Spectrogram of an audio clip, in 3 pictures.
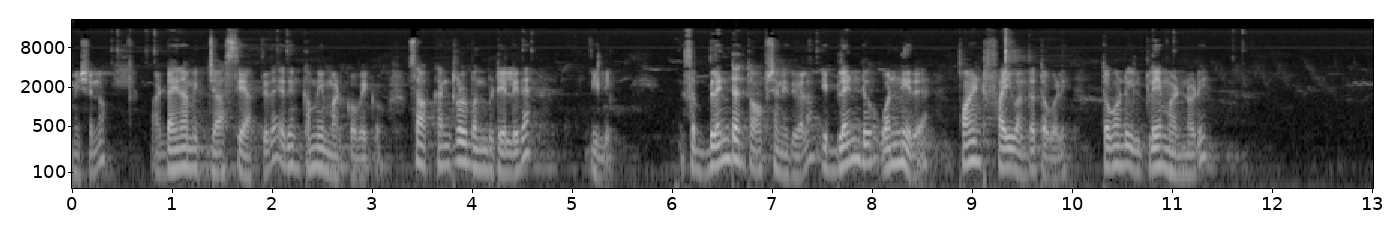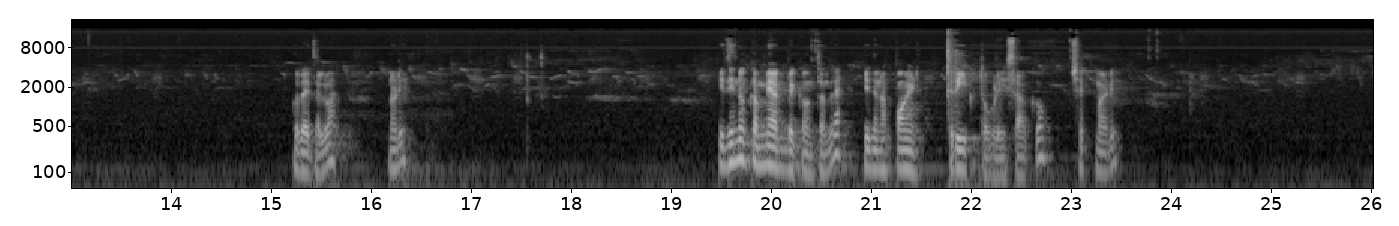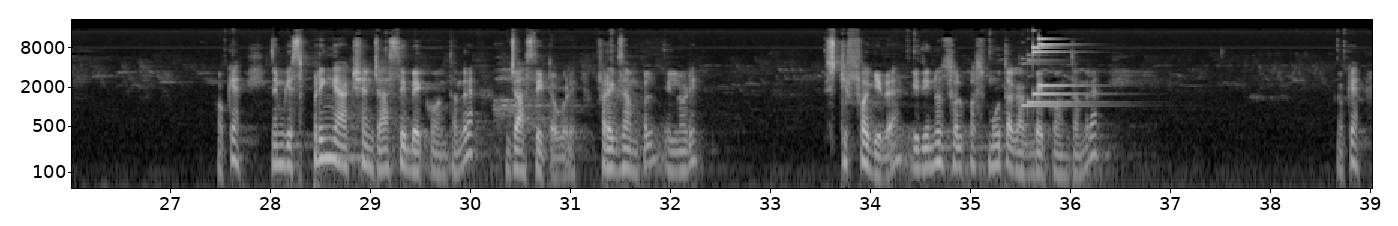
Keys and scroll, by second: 8.3-9.2 typing, 21.2 ., 21.7 Return.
